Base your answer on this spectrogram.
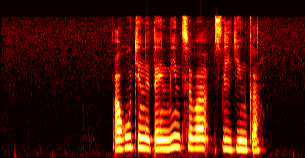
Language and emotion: Russian, neutral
